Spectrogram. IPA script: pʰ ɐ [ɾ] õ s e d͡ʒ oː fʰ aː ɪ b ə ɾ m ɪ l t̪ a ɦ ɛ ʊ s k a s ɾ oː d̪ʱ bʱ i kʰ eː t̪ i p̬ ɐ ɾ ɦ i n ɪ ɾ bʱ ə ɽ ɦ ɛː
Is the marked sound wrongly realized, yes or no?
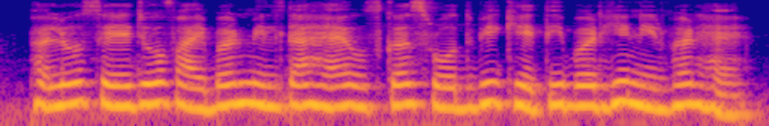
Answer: yes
